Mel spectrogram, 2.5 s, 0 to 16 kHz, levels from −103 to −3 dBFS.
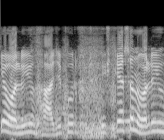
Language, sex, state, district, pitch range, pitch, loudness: Garhwali, male, Uttarakhand, Tehri Garhwal, 185-240 Hz, 215 Hz, -15 LUFS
